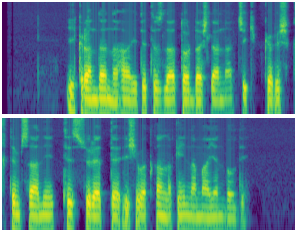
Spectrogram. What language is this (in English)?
Uyghur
